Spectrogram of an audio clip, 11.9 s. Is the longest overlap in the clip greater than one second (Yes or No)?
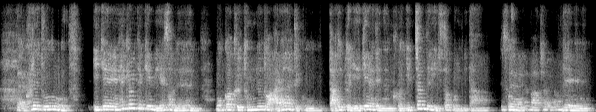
No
